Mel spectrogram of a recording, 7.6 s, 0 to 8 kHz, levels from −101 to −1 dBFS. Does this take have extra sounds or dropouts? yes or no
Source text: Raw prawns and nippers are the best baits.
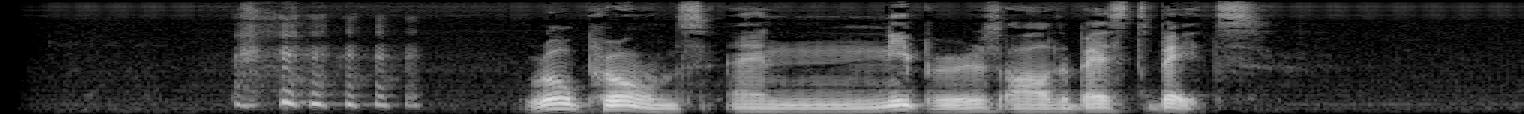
yes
